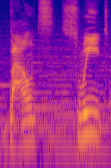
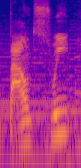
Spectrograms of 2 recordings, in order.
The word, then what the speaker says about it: Bounsweet: around everywhere it goes, hence the proper way to say it being Bounsweet or Bounsweet, it's mistaken for being happy and playful all the time.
